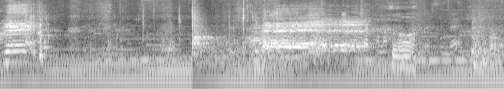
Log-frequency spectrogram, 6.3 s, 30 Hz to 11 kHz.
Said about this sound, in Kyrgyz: Жүйдүн беш көрүк айылындагы Бакыт Асымбаевдин чарбасында арашан асыл тукумундагы 53 акты кой бар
